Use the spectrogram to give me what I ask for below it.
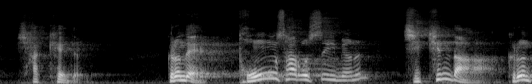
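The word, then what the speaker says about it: שָׁקֵד: 먼저 살구나무 환상은, 살구나무는 히브리어로 샤케드 이렇게 발음해요. 샤케드.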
